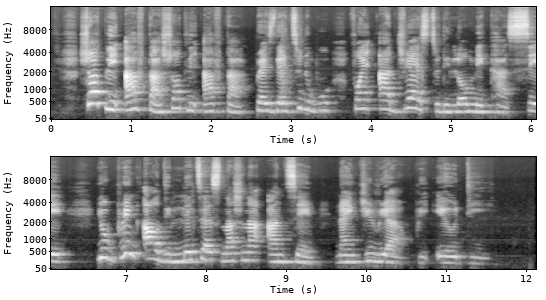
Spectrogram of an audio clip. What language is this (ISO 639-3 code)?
pcm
